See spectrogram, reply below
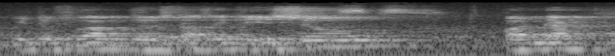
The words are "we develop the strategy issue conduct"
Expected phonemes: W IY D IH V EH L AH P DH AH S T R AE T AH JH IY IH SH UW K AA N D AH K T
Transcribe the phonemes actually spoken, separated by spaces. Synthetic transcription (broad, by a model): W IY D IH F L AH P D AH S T AA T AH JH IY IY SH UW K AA N D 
